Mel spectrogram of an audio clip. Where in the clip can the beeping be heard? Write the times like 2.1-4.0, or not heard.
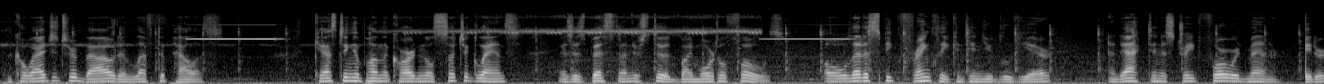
1.9-2.9, 7.5-8.6.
